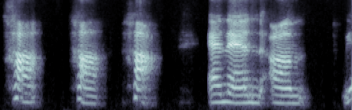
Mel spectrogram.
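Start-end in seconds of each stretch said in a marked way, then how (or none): 0.1-1.6 short forced ha breaths; rhythmic yoga breath chant; breath of fire. Shown as a demonstration. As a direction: push each ha out from the belly. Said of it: "So if you try that".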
